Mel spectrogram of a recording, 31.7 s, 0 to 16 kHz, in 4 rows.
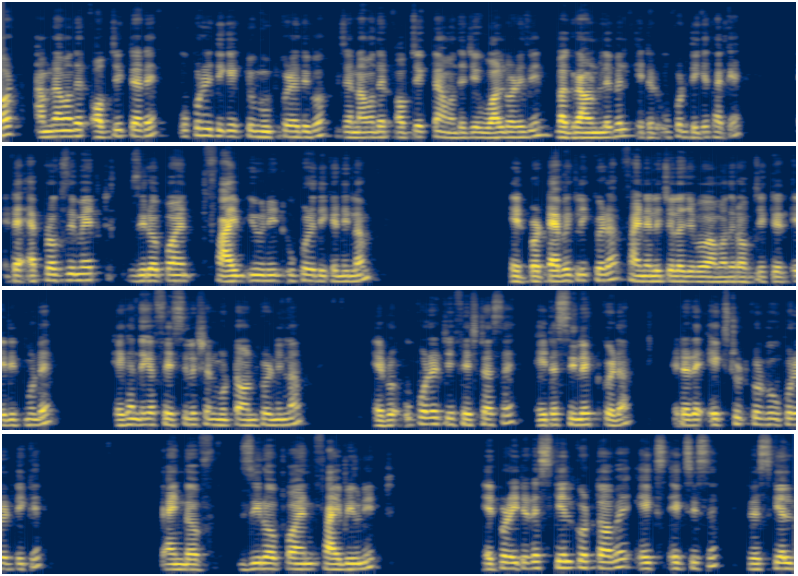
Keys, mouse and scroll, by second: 0.8 shift+click, 1.1 scroll down 1, 1.4-2.5 shift+middle drag, 2.5 click, 4.1-7.2 middle drag, 7.2 Escape, 7.8-10.8 drag, 8.8 KP_0, 9.2 ., 9.4 5, 9.8 Return, 11.0-12.6 middle drag, 12.6-13.4 scroll up 2, 13.4 Tab, 14.3 middle click, 15.1-15.6 scroll down 2, 15.6-17.1 shift+middle drag, 17.1-18.7 shift+drag, 19.0 click, 20.1-22.2 middle drag, 22.2 e, 25.7-28.1 drag, 26.2-27.3 typing, 28.1-29.6 middle drag, 29.6 s, 29.9 x, 30.0 x.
